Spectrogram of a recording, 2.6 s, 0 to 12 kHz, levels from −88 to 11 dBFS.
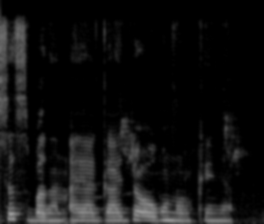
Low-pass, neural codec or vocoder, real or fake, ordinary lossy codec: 10.8 kHz; none; real; none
